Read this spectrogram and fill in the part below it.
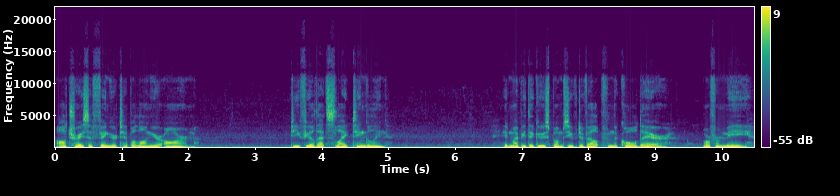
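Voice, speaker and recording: Man acting as suave male vampire doctor, ASMR roleplay, bottomless pitch, leisurely delivery, teasing, possessive, quietly threatening. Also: level tone, a little hiss or hum. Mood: clinical, teasing. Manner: formal, unhurried, teasing, softly menacing. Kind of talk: ASMR roleplay, scripted monologue to the listener.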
